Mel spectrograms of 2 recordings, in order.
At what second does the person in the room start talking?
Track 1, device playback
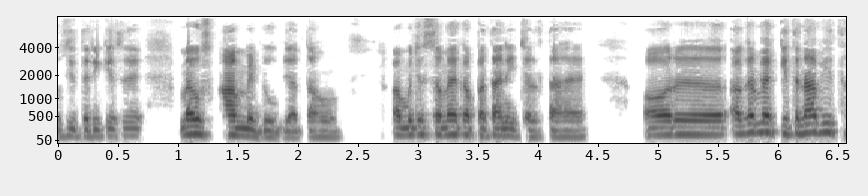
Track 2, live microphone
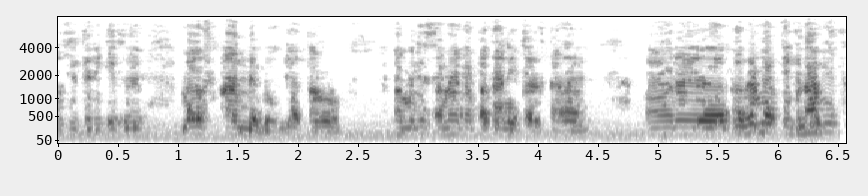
none

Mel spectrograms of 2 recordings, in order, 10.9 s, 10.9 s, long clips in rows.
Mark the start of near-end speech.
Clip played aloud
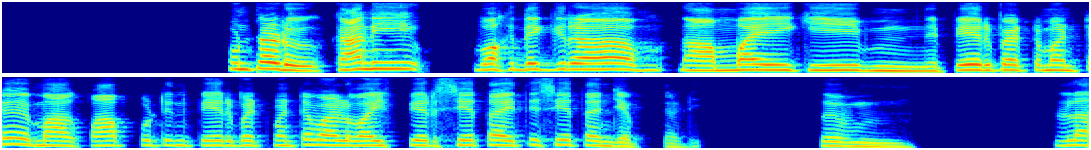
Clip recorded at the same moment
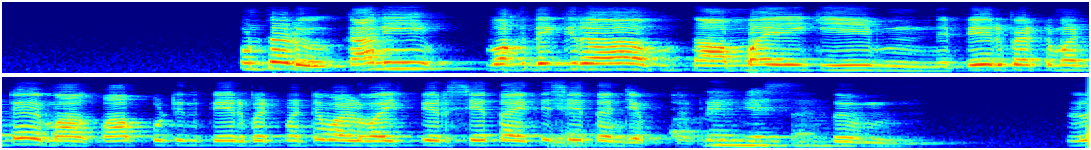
8.2 s

